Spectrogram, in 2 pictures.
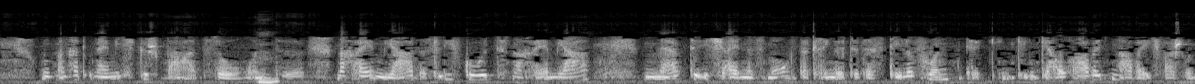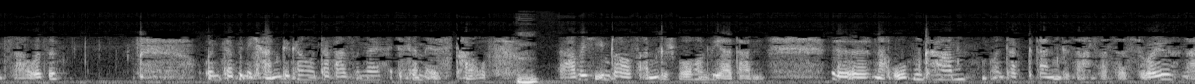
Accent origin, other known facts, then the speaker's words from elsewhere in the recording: Berlin, Germany; ich komme aus Berlin und da sind doch immer in der Tageszeitung solche Anzeigen.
